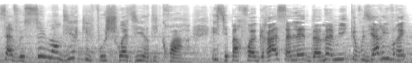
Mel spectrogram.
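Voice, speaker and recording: Earnest young unicorn pony, high, expressive, a touch formal. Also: female voice, normal speed. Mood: composed. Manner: earnest, articulate, a bit formal. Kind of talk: French cartoon dub. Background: cartoon music.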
